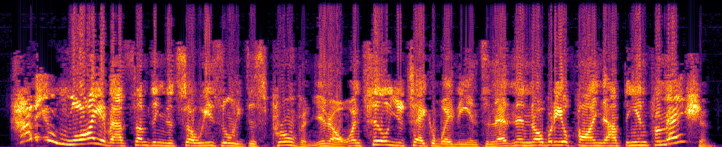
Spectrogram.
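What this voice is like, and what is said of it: Noticeable regional dialect. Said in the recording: “I love your dialect... Oh, you sure do.”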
